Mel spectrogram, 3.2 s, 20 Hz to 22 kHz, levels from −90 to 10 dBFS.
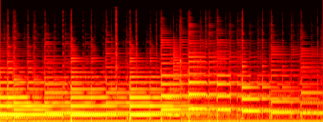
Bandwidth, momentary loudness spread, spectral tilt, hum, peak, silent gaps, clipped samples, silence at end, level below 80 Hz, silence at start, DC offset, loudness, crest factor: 8 kHz; 7 LU; -8 dB/octave; none; -2 dBFS; none; under 0.1%; 0 s; -28 dBFS; 0 s; under 0.1%; -16 LUFS; 14 dB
